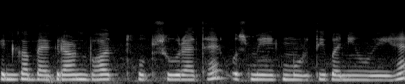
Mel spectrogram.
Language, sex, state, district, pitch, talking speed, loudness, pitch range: Hindi, female, Bihar, Saharsa, 225 Hz, 160 wpm, -21 LUFS, 220-230 Hz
